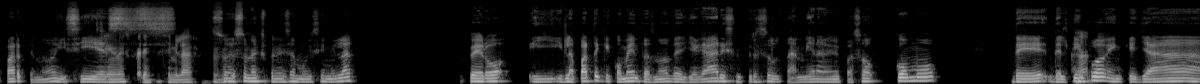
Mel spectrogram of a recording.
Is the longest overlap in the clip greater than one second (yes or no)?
yes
